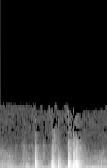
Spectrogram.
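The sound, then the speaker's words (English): A door closing in a radio drama scene: a few short wooden knocks and clunks in quick succession, moderately loud over a quiet background. “Close the door and come in.”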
